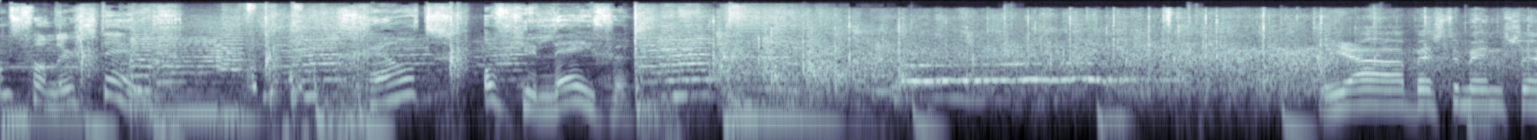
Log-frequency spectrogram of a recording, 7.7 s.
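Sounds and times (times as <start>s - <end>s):
speech: 0.2s - 1.2s, 1.8s - 4.4s, 6.6s - 7.6s
live studio audience applause: 3.5s - 7.6s.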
